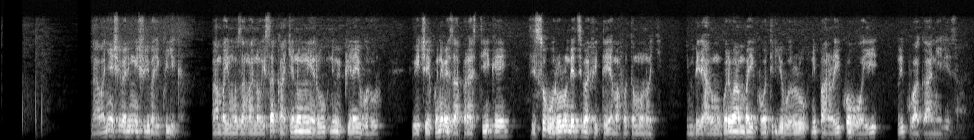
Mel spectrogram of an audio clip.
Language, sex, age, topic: Kinyarwanda, male, 18-24, education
